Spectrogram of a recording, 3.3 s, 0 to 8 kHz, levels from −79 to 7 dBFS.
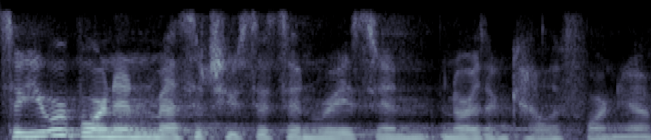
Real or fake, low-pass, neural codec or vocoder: real; 7.2 kHz; none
